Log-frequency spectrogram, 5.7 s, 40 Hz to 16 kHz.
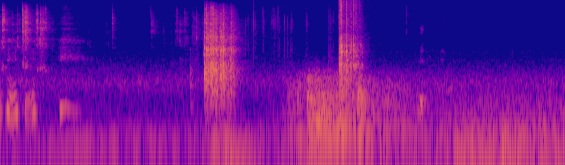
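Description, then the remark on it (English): Dice clatter across a hard table in two quick bursts about a second apart, with faint murmuring voices briefly at the start; the dice are being rolled for a conflict resolution in a game. “Make a conflict resolution. And it'll be 4 dice.”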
